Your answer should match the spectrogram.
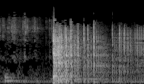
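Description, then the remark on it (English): A handful of eight dice, rolled for a persuasion and deceit attack, clatter onto a hard surface with a sudden loud burst, followed by quick rattling bounces that settle over about a second. Dry, with no voices. “So I have eight dice.”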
